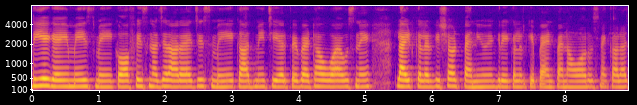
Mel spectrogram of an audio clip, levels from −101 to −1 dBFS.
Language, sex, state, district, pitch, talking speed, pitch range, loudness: Hindi, female, Uttar Pradesh, Varanasi, 210 Hz, 240 wpm, 205-220 Hz, -20 LUFS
